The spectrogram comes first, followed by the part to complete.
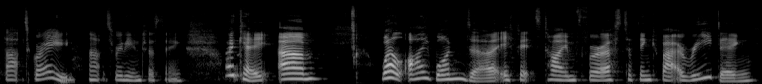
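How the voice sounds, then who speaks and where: A woman's voice: medium pitch, animated, normal speed, creaky, sharp tone. A woman co-hosting a podcast in casual chat, full of encouraging interjections. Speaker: podcast co-host.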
